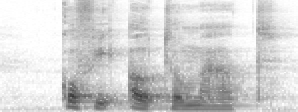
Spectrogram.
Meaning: a coffee machine, a coffee dispenser (coffee vending machine or large non-domestic coffee dispenser)
- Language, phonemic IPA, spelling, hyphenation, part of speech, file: Dutch, /ˈkɔ.fi.ɑu̯.toːˌmaːt/, koffieautomaat, kof‧fie‧au‧to‧maat, noun, Nl-koffieautomaat.ogg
